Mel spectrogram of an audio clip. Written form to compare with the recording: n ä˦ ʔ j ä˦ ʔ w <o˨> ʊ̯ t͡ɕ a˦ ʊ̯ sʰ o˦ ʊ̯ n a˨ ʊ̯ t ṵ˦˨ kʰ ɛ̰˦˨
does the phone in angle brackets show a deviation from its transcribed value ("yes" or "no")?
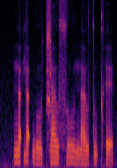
no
